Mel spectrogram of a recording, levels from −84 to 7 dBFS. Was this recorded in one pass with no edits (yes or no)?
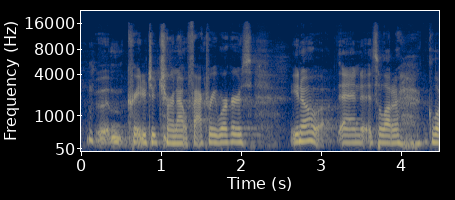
no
